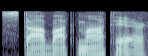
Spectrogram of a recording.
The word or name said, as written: Stabat Mater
